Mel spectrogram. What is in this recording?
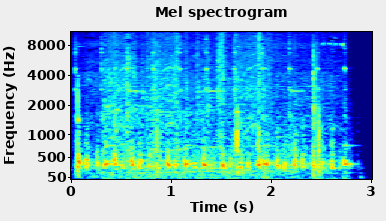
Semi cartoonish sound of a robot being fixed. Made for a cancelled student game.
healing, videogame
